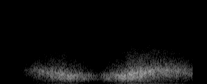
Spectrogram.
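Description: Two whoosh sound effects of a logo intro animation, one right after the other, each swelling and fading. The second is louder and cuts off abruptly near the end.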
